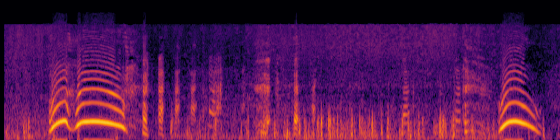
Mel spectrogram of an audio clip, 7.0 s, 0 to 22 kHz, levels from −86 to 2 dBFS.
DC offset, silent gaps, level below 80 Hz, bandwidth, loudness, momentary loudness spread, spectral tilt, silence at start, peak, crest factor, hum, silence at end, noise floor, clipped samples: under 0.1%; none; -46 dBFS; 11 kHz; -18 LUFS; 21 LU; -5.5 dB/octave; 0.05 s; -10 dBFS; 10 dB; none; 0.25 s; -38 dBFS; under 0.1%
